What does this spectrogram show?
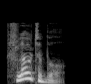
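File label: "floatable", British English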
